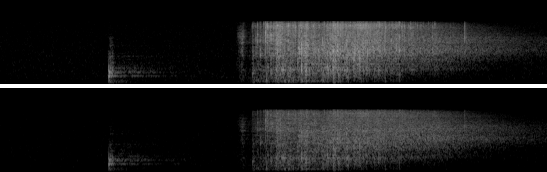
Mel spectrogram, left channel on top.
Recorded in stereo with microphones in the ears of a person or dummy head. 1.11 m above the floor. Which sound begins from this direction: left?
Crumpling, at 1.1 s.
